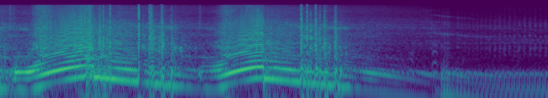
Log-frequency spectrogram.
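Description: A sports car engine revs loudly twice.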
